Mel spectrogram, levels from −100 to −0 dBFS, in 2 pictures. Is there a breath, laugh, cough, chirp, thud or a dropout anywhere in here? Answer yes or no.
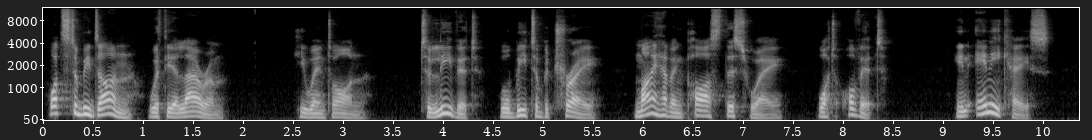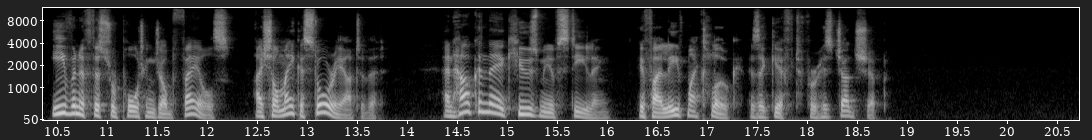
no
